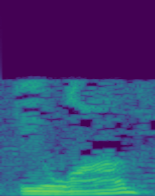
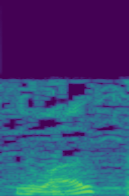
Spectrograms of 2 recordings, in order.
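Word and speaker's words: Yuan (圆): And round is Yuan. – What's that? All right, Y-U-A-N with a rising thing over the A. – Uh-huh. – So it would be Yuan. – Yuan. – Yuan.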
